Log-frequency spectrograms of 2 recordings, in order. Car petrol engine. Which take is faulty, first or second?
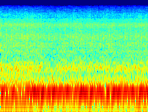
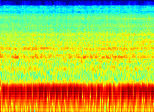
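second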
